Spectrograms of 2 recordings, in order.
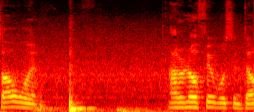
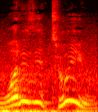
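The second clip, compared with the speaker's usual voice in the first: indignant outburst; 11 semitones higher, 4 dB louder than usual. Real, not acted. Angry rant about racist filming.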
